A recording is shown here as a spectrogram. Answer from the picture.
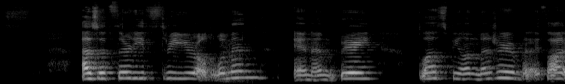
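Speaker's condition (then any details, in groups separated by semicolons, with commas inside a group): Cerebral palsy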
